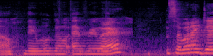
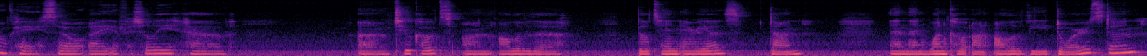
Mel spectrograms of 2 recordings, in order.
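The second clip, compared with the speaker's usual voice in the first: speaking softly, quieter; 9 dB quieter than usual. Giving an update at night while the kids sleep: talking quietly. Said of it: "I'm talking quietly".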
